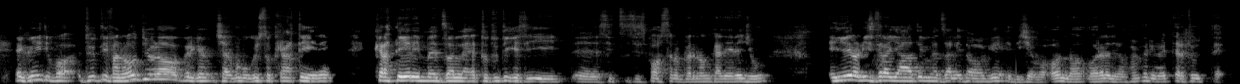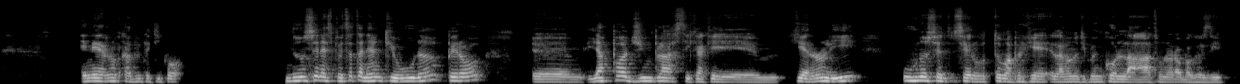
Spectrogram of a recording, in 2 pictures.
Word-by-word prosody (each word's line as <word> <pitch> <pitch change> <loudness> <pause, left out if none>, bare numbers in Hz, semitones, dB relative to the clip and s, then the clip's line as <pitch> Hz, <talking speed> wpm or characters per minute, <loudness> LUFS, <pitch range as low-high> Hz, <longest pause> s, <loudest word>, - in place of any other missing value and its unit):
E 180 - +2
quindi 200 +6 +2
tipo 170 -4 -1
tutti 185 +4 -2
fanno: 160 0 +4
"Oddio 225 +2 +2
no!" 120 -2 +2
Perché 160 -2 0
c'era 155 -2 -2
proprio 150 0 -1
questo 155 +1 -1
cratere 150 -1 +1 0.4
cratere 180 0 +8
in 175 - +5
mezzo 165 -1 +2
al 155 - +5
letto, 150 0 -1
tutti 155 +3 -2
che 155 -1 +1
si 140 -3 -2
ehm, 125 -3 -6
si 135 +4 -12
z 145 +1 -20
si 130 -1 -14
spostano 135 +3 -7
per 130 0 -5
non 130 +1 -5
cadere 130 +1 -1
giù 130 0 -3 0.6
e 160 - 0
io 180 +5 +5
ero 210 -2 +9
lì 185 0 +2
sdraiato 170 -2 +3
in 170 - -1
mezzo 150 -2 -3
alle 145 -1 -2
doghe 145 +1 -4
e 145 - -7
dicevo: 115 -1 -7
"Oh 140 - -2
no, 125 -3 -3
ora 130 +2 -1
le 145 - +1
dobbiamo 120 -4 -5
proprio 140 +6 -7
rimettere 140 -1 -4
tutte." 140 0 -8 0.9
E 135 - -2
ne 155 +2 +3
erano 150 0 0
cadute 135 -1 -6
tipo 135 -1 -7 1.1
Non 170 +3 +3
se 175 +3 +1
n'è 175 - +2
spezzata 170 +4 -2
neanche 165 0 +1
una, 155 +8 +2
però, 175 +4 0 0.5
uhm, 120 -2 -3
gli 130 +4 -3
appoggi 155 -1 +1
in 155 - +3
plastica 150 -3 -1
che 115 -4 -3
mhmm, 105 +2 -7
che 155 0 -1
erano 140 +2 +2
lì, 155 +5 +3 0.4
uno 175 0 +5
si 170 0 0
è - - +1
t 145 - -9
si 155 0 -3
è - - +3
rotto 130 +2 -3
ma 140 - +2
perché 130 -1 -3
l'avevano 125 +1 -2
tipo 125 0 -6
incollato, 120 -3 -1
una 115 -1 -5
roba 115 -1 -4
così. 105 0 -6
145 Hz, 205 wpm, -23 LUFS, 130-160 Hz, 1.1 s, ero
